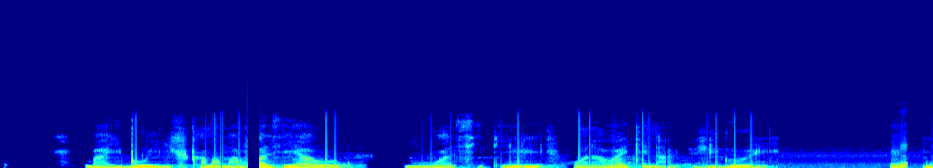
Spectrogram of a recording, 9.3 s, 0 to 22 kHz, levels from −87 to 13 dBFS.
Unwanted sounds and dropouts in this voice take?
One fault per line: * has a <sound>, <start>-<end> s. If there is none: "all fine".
* has a dropout, 2.5-2.6 s
* has a laugh, 8.9-9.1 s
